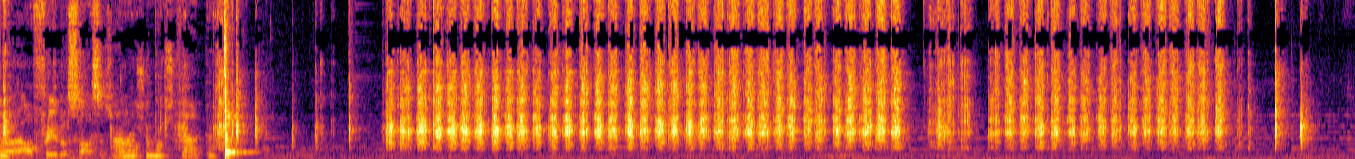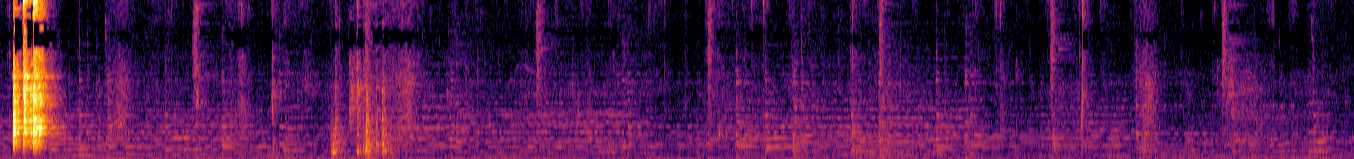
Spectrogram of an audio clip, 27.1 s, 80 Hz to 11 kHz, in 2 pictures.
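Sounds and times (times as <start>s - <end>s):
nutmeg grated on metal grater: 3.8s - 12.5s.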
